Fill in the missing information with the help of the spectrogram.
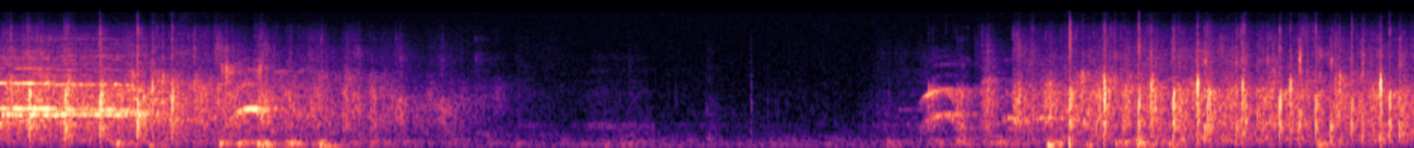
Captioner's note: applause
